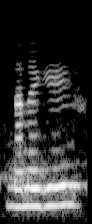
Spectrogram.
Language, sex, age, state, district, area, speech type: Kannada, female, 60+, Karnataka, Kolar, rural, spontaneous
